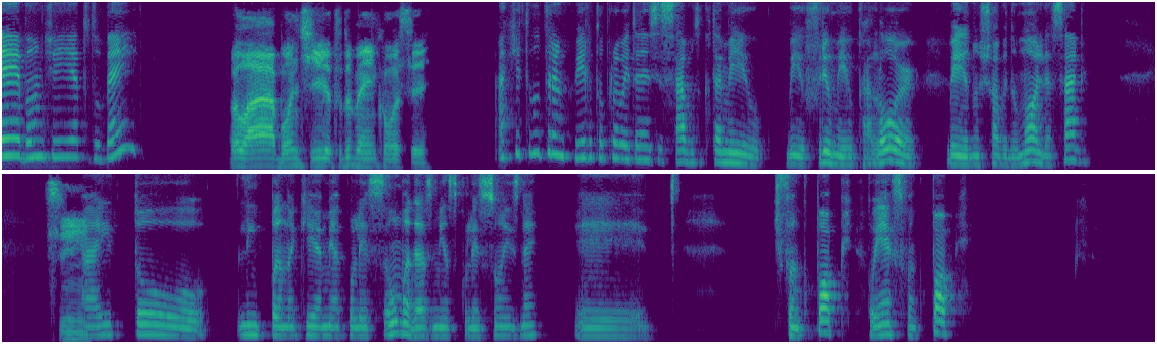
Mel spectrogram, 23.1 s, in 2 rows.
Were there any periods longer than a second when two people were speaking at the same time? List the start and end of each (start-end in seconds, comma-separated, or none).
none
